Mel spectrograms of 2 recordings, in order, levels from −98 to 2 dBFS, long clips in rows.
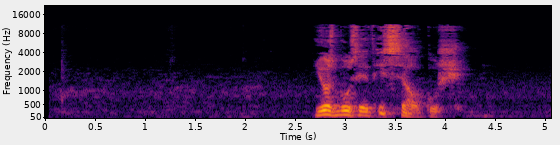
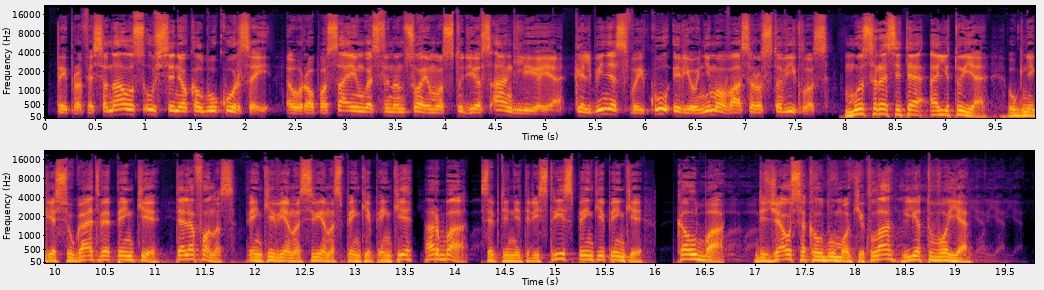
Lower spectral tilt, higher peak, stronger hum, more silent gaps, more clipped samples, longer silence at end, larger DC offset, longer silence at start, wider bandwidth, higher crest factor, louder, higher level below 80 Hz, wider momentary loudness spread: about the same, -4 dB/octave vs -4 dB/octave; second, -10 dBFS vs 0 dBFS; neither; neither; neither; first, 0.9 s vs 0.6 s; neither; first, 2.7 s vs 0.1 s; second, 11.5 kHz vs over 20 kHz; first, 20 dB vs 14 dB; second, -25 LUFS vs -14 LUFS; second, -62 dBFS vs -36 dBFS; first, 14 LU vs 6 LU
